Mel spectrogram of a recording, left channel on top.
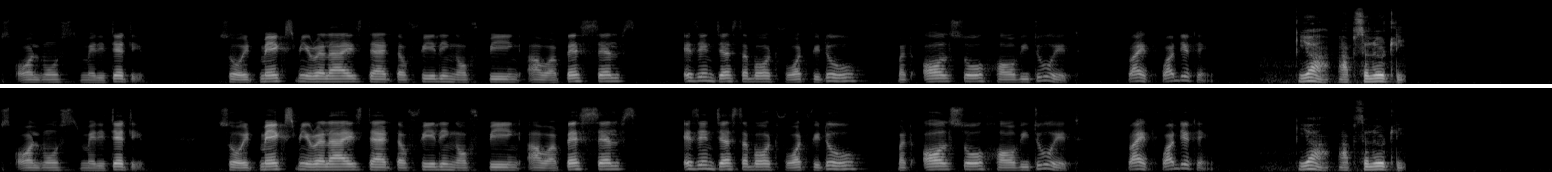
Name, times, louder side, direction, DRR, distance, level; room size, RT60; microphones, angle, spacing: voice 1, 0.0-1.4 2.2-6.3 6.8-8.6 9.0-10.7 11.3-12.1, right 2 dB, 25° right, 0.9 m, -34 dB
voice 2, 13.0-14.1, left 2 dB, 60° left, 1.0 m, -29 dB
head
